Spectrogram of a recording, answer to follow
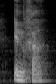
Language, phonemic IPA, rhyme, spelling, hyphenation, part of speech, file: Dutch, /ˈɪnɣaː/, -ɪnɣaː, inga, in‧ga, verb, Nl-inga.ogg
- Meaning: inflection of ingaan: 1. first-person singular dependent-clause present indicative 2. singular dependent-clause present subjunctive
